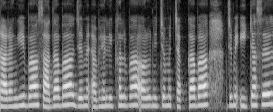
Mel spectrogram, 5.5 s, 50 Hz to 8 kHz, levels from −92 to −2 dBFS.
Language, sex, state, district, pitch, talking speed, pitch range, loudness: Bhojpuri, female, Uttar Pradesh, Ghazipur, 225 Hz, 185 wpm, 215-245 Hz, -18 LUFS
